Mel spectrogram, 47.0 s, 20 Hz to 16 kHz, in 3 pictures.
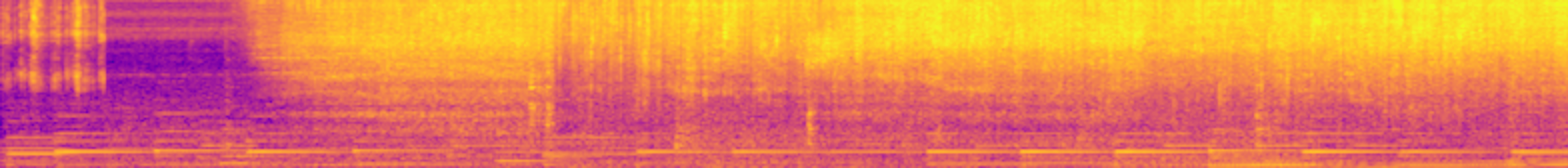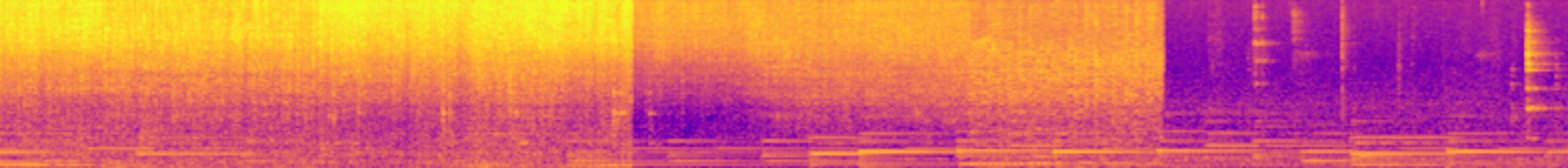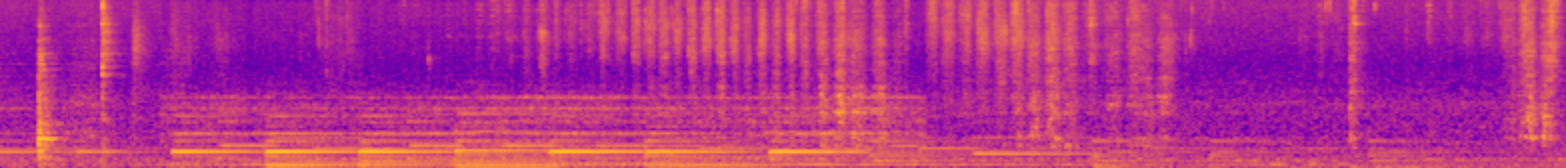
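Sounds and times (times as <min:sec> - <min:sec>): food sizzling in a hot pan: 0:02.6 - 0:27.3.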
